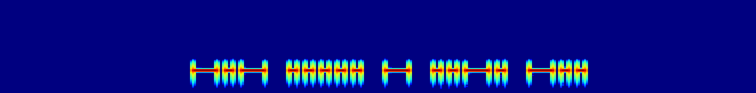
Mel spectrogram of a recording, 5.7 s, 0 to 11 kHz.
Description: Morse code, heard as a keyed tone, about 20 wpm, 700 Hz. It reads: K5TFD
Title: Speed Racing - USA 1x3 Call Signs 17wpm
